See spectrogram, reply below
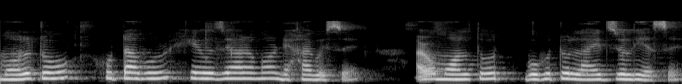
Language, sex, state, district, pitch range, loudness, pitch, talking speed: Assamese, female, Assam, Kamrup Metropolitan, 230-275 Hz, -16 LUFS, 255 Hz, 125 wpm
